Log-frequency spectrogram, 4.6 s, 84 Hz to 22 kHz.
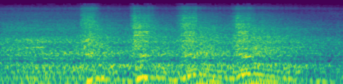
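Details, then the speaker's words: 1955 Buick Super V8, just revived and running: about four quick throttle blips rise and fall cleanly over a smooth idle with no popping or stumble; normal revving, with slight smoke from the rear and idle adjustment still needed. "It cranked right up. And she sounds pretty good. Even when I give her the onions."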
